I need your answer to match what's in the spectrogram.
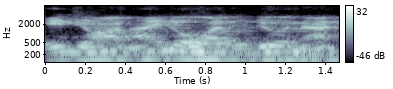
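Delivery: normal talking voice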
